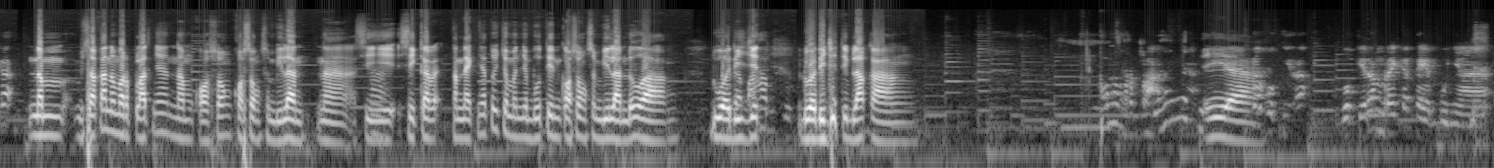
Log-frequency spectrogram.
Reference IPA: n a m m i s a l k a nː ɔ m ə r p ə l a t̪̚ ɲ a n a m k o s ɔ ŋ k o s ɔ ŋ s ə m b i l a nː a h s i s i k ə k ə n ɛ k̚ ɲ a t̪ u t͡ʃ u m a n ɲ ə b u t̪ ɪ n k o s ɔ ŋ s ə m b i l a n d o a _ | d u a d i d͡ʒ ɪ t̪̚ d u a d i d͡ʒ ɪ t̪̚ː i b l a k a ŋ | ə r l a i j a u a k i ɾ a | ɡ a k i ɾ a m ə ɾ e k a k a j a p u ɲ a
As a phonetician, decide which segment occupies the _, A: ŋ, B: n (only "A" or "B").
A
